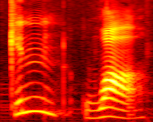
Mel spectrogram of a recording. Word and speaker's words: quinoa: This is किनवा. किनवा, किन पर इसका स्ट्रेस है.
